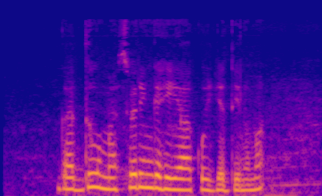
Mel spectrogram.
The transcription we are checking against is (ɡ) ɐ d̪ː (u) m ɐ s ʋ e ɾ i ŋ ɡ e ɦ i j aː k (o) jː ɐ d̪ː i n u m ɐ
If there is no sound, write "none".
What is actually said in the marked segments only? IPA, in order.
ɡ, uː, u

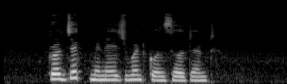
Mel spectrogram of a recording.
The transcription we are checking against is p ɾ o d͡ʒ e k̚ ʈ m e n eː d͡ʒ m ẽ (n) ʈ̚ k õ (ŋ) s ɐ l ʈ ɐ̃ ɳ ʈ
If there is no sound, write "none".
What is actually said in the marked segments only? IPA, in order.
ɳ, n

